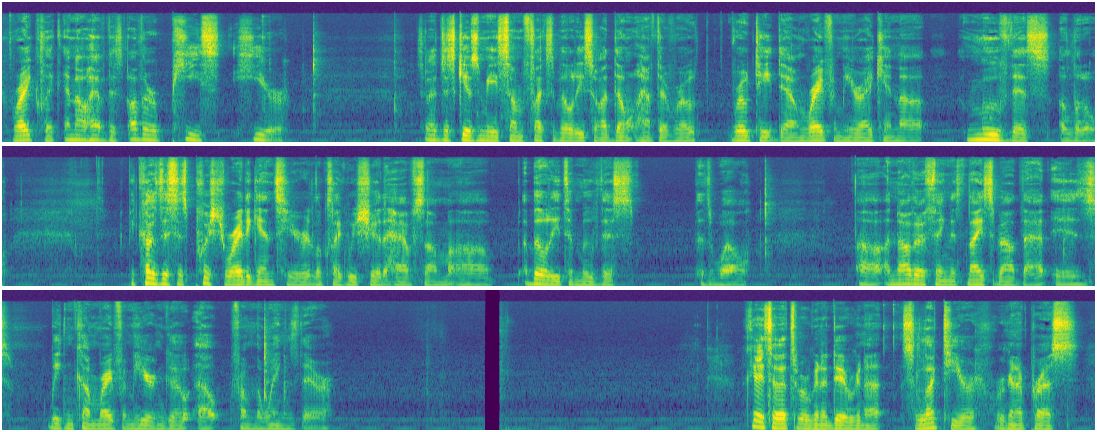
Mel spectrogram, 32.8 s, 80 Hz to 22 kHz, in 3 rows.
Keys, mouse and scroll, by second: 0.0 right click, 0.9 click, 3.1 middle click, 18.5 middle click, 27.2 Pause, 30.6 click.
